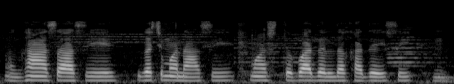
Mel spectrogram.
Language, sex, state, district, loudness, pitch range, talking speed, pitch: Halbi, female, Chhattisgarh, Bastar, -26 LUFS, 175-185 Hz, 120 wpm, 185 Hz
